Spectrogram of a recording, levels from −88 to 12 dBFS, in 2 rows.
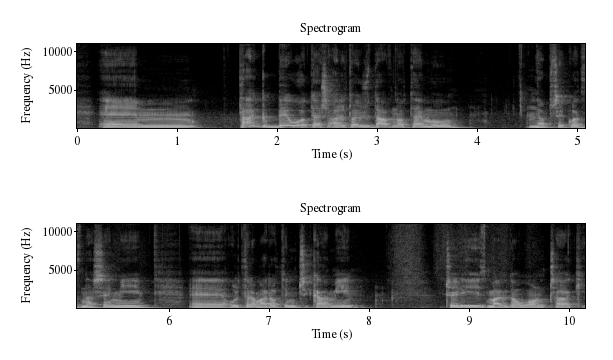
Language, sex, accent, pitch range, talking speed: Polish, male, native, 120-150 Hz, 110 wpm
